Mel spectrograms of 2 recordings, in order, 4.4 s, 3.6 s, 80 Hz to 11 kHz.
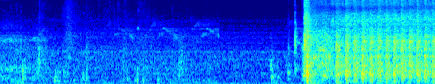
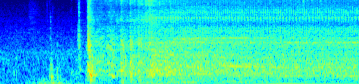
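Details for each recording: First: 2017 Mercedes GLS 450 3.0L, codes P0016/P0011: starter clicks and churns steadily about three times a second before catching and settling; long crank, scope on crank sensor signal shows failing crank sensor. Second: 2017 Mercedes GLS 450 3.0L: crank under a second, fires and settles straight into smooth steady idle; normal quick start, signal much cleaner.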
